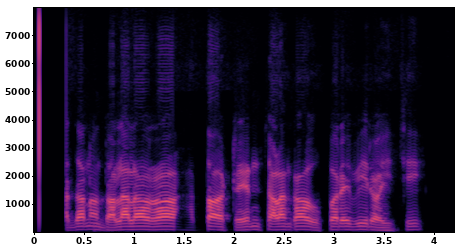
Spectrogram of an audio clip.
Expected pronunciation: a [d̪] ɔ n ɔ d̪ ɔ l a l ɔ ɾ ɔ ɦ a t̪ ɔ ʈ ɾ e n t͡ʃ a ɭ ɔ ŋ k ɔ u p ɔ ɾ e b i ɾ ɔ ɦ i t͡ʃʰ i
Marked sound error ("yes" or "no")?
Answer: no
